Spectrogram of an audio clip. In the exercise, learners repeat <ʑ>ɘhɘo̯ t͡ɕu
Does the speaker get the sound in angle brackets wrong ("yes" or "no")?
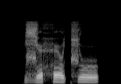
no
